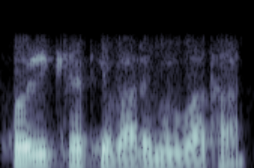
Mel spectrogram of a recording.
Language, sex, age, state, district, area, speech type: Hindi, male, 30-45, Uttar Pradesh, Ghazipur, rural, conversation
